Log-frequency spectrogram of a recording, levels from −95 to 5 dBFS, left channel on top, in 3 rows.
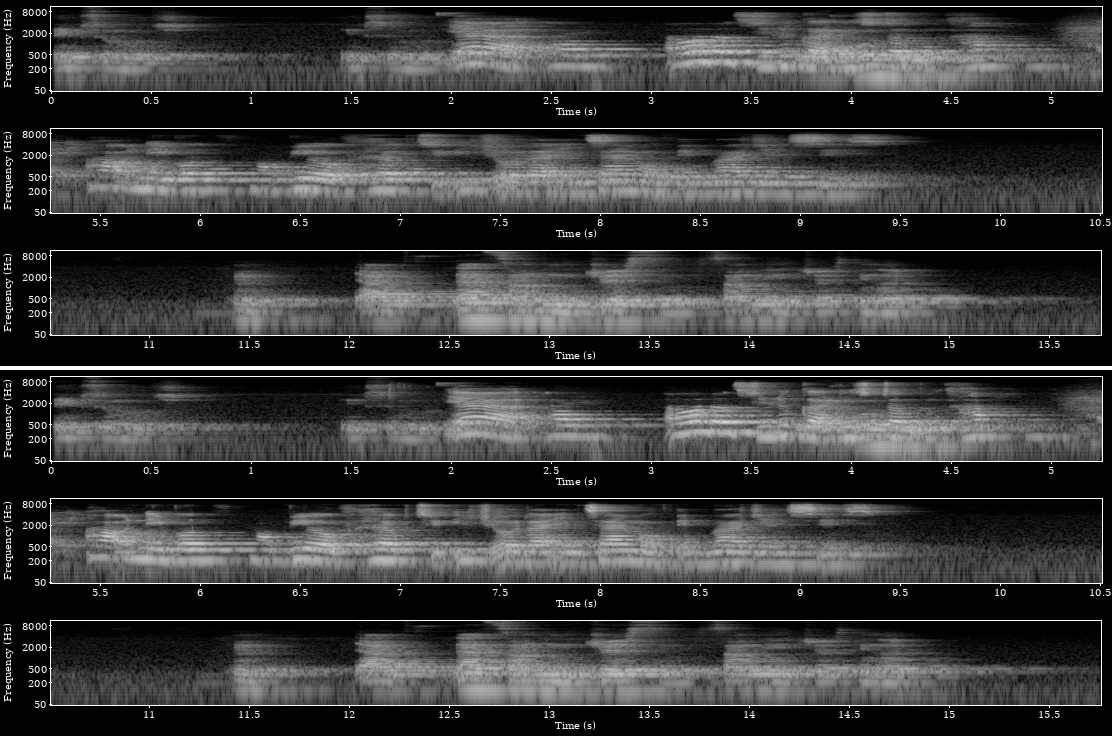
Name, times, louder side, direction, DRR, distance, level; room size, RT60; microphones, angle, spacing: voice 1, 0.0-0.7 1.4-2.1 3.7-4.4 5.1-5.4 11.4-11.6 12.0-14.8, equal, 10° left, -2 dB, 0.9 m, -32 dB
voice 2, 2.0-2.7 3.1-5.0 5.4-9.4, right 4 dB, 85° right, 4 dB, 0.6 m, -26 dB
5.6 x 3.0 x 2.6 m, 1.1 s
head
